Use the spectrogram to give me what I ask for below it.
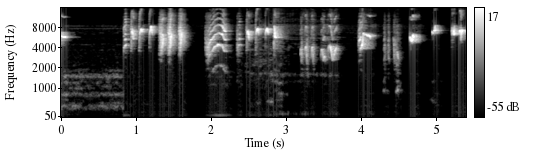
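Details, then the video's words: Bulbul singing a song packed with imitations of crickets, golden grasshoppers and chicks: rapid, varied high chirps, buzzy notes and short whistled trills in quick bursts after a faint low hum at the start. "KONIN BANYAK ISIAN CILILIN, JANGKRIK, BELALANG EMAS, ANAK AYAM"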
